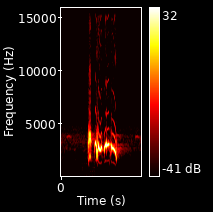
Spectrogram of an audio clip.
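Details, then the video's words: Sooty-headed bulbul (kutilang) in the wild singing a single brief phrase: a clipped opening note then three rich, fluty warbled notes run together, the last dropping in pitch; no other sounds. "suara burung kutilang ASLI ALAM LIAR || semua kutilang pasti gacor"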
